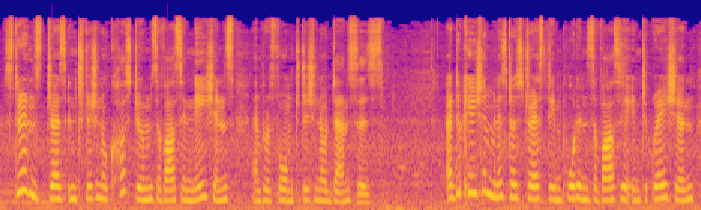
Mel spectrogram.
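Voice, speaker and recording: A woman's voice: mid-range voice, animated, normal speed, rough recording. Thai-accented woman reporter over background noise. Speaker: news reporter. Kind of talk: scripted news narration.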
